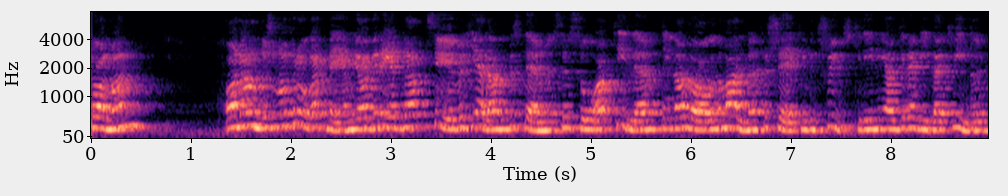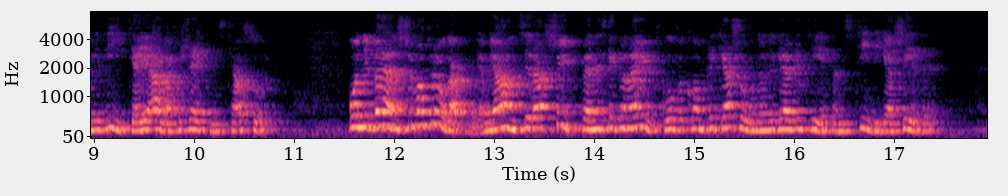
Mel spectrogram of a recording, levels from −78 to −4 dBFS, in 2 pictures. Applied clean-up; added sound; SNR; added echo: none; none; none; reverberation time 0.6 s.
